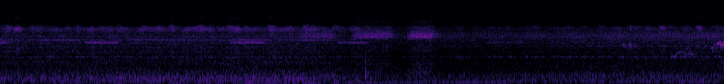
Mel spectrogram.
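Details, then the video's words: Crickets and insects in a summer meadow in June; a continuous high insect hiss with faint chirps, brief short bird-like notes, and a short disturbance midway. "Sounds of Summer: Sleep and Relaxation Nature Sounds, Crickets, and Insects - A meadow in June"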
